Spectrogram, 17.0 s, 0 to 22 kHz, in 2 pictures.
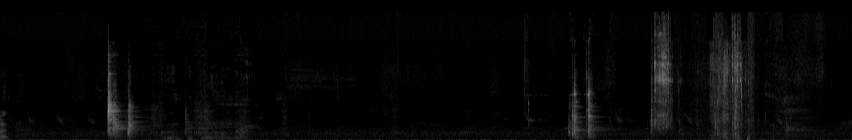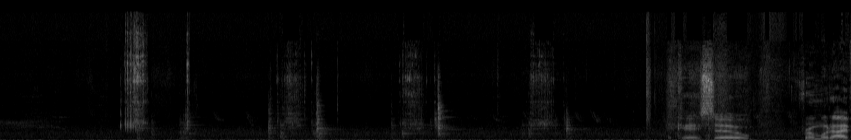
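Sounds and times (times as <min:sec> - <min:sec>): metal nut clinking and scraping: 0:09.7 - 0:10.6, 0:11.2 - 0:14.4.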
